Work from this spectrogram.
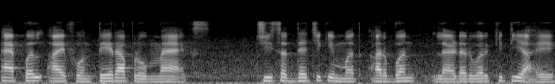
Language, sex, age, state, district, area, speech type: Marathi, male, 18-30, Maharashtra, Nanded, rural, read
